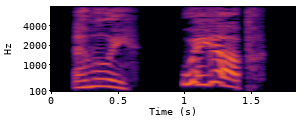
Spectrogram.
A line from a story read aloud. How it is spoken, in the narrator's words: I called breathlessly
